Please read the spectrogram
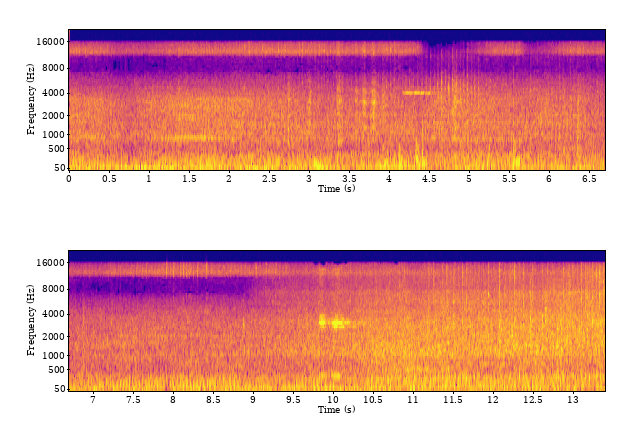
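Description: Motorcycle engine and busy street traffic heard from the rider's seat while riding slowly through a crowded, wet street: a steady low rumble, with a vehicle horn tooting briefly about ten seconds in.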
